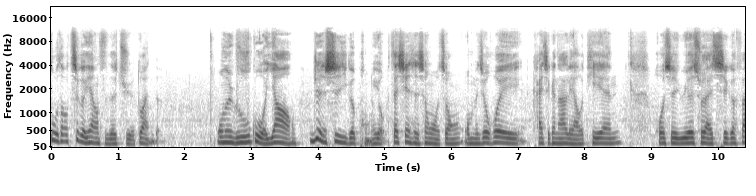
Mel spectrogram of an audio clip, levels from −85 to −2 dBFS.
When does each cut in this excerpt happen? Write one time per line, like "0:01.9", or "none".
0:03.8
